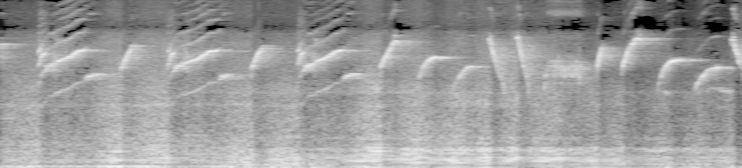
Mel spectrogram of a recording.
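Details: Long-tailed shrike delivering a sparrow-fighting sound mixed with nature material, sung rapidly and continuously: sharp upswept whistled chirps repeated in quick series, with a low steady hum underneath.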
